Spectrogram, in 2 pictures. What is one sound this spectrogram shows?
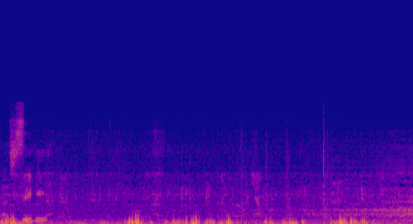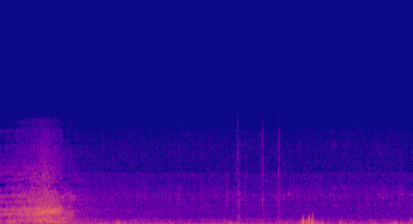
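A pickup truck rumbles steadily along a road.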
